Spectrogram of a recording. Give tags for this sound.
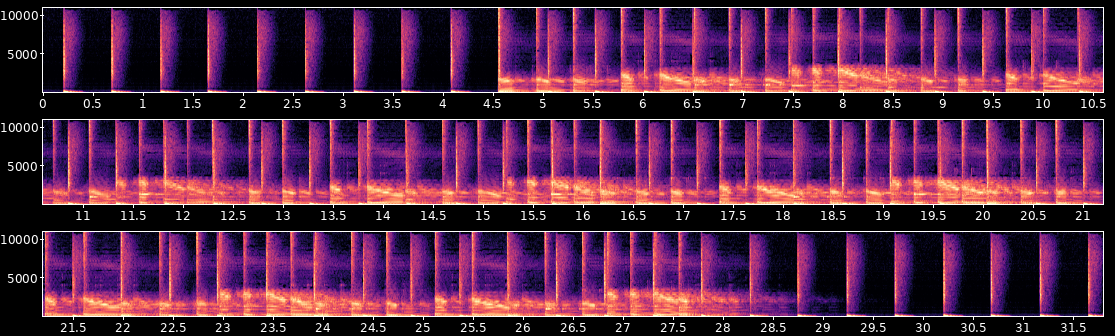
beat; loop

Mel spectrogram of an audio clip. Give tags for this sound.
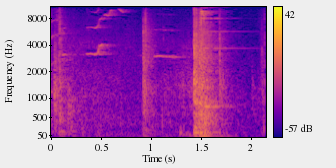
Door; Closing; Metal-latch

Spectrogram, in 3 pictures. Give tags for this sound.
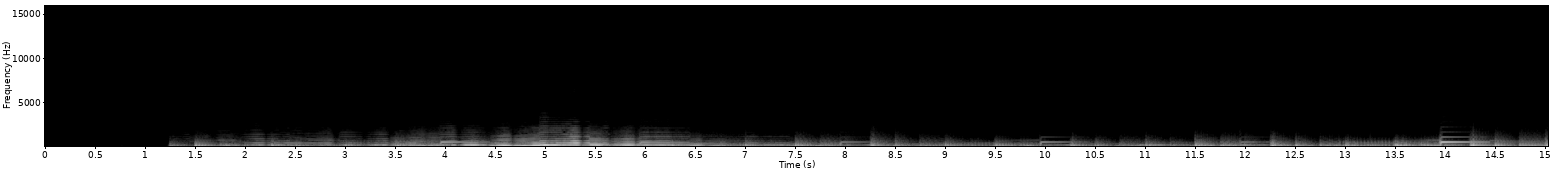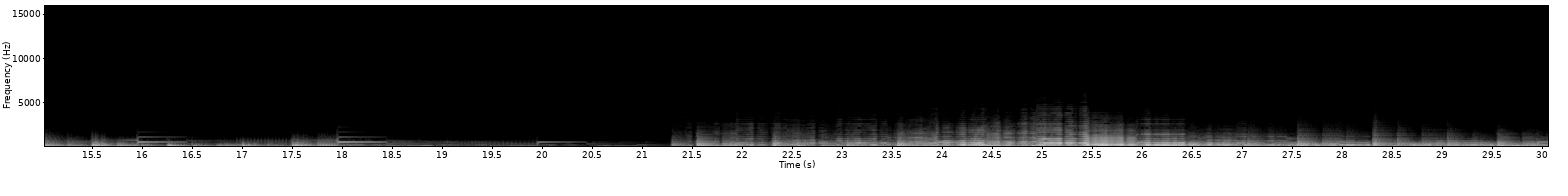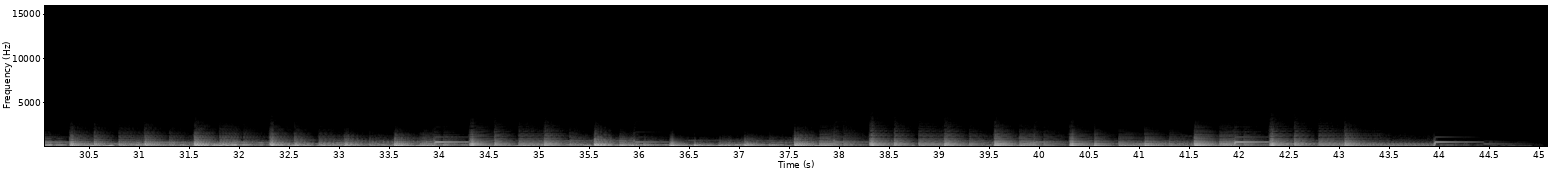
soundscape; space; rhythm

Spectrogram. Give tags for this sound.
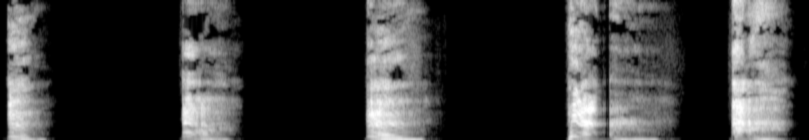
hurt; man; pain; gunt; grunt; yell; moan

